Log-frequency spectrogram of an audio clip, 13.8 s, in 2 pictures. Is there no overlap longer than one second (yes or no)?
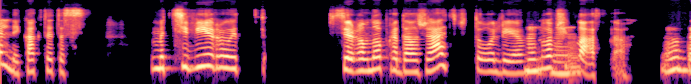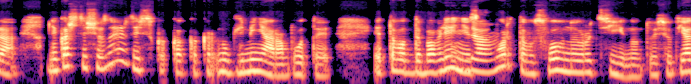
yes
